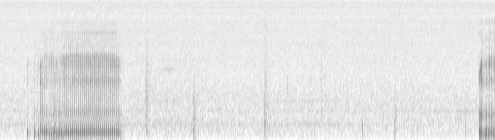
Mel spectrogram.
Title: Dog snoring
